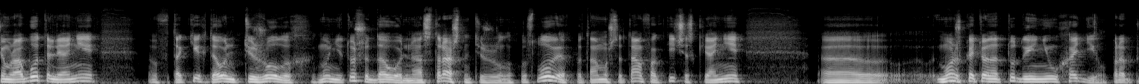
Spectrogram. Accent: Saint Petersburg, Russia; born there; Ну, я, поскольку родился в Ленинграде, да, ну, Петербург, нет, как раз родился-то я в Ленинграде, потому что тогда еще это был город Ленинград

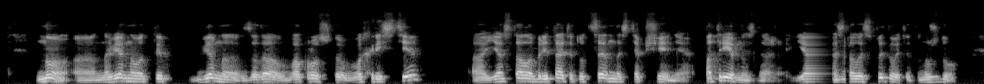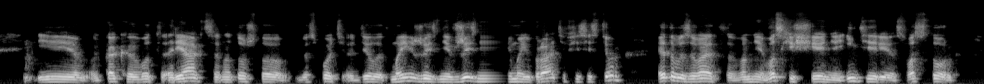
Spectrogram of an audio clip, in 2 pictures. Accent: Perm, Perm Krai, Russia; еще там, в Перми, в моем родном городе.

